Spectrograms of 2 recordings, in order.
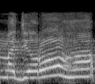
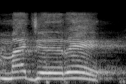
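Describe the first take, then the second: First: The vowel after r is an open 'a'. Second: The vowel after r is a fronted 'e'. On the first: This is how the word is written. "Tulisannya majroha, patah berdiri" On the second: This is how the word is recited with imalah. "tapi dibacanya majere"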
